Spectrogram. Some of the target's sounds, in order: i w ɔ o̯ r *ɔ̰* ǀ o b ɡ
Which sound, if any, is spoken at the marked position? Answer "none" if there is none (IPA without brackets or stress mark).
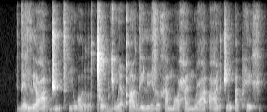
ɔ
